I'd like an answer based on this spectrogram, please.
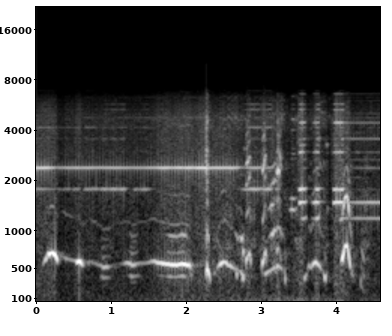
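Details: Fido, a half-mastiff, half-rottweiler dog, sings along to a harmonica: a long, wavering mid-pitched howl holds steady for two seconds, then breaks into shorter rising and falling yodels while sustained harmonica chords play beneath.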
